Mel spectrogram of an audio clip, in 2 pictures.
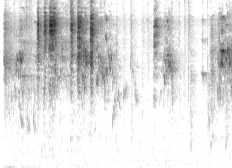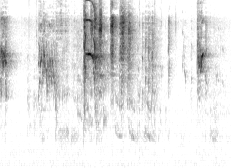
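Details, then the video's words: Budgerigars chirping in bursts of harsh, high squawky chatter and warbles, with short whistled notes between louder phrases and brief quiet gaps. "budgies chirping sounds"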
